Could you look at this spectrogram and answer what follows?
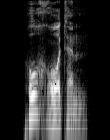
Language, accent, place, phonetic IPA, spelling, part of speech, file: German, Germany, Berlin, [ˈhoːxˌʁoːtəm], hochrotem, adjective, De-hochrotem.ogg
- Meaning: strong dative masculine/neuter singular of hochrot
